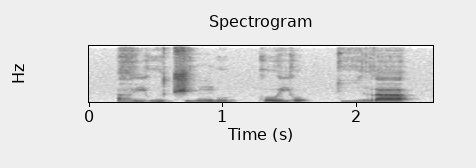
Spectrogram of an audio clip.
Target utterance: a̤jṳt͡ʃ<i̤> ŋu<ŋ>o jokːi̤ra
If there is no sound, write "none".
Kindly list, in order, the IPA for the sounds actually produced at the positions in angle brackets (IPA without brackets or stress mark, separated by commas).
i̤, kː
